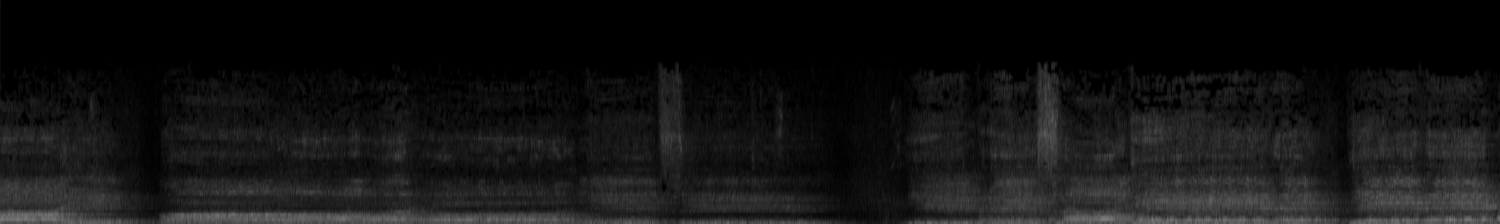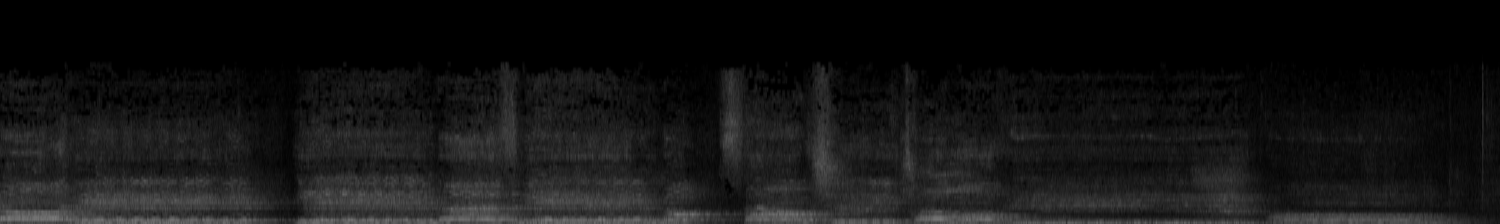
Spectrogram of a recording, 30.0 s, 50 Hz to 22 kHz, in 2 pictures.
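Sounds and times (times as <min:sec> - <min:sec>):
mixed choir singing: 0:00.0 - 0:30.0.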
